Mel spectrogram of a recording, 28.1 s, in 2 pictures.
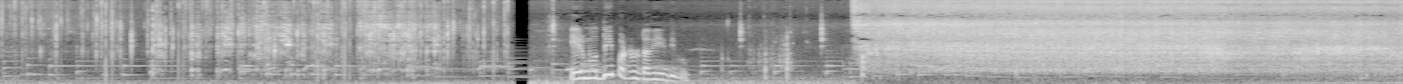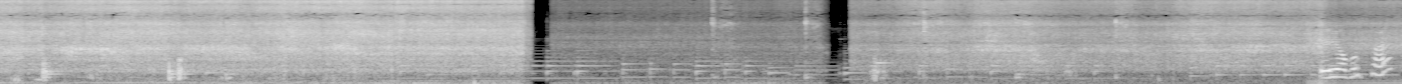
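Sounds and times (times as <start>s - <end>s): vegetables sizzling in hot oil: 0.0s - 5.1s, 8.5s - 28.0s
spatula scraping a pan: 1.0s - 5.0s, 12.0s - 19.4s, 21.0s - 27.2s.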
